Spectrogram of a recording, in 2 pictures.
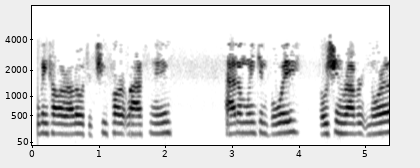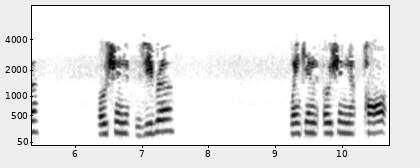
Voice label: Police Department Dispatch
